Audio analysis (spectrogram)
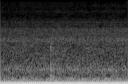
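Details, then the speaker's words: Blue Bombardier tracked snow vehicle after a cold start, gas pumped a few times as the carburetor is slow to pick up fuel; steady, even low purr with no misses as it warms up; normal idle. "but he's got it running. It's purring away here right now. So we're gonna let this just warm up a bit."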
